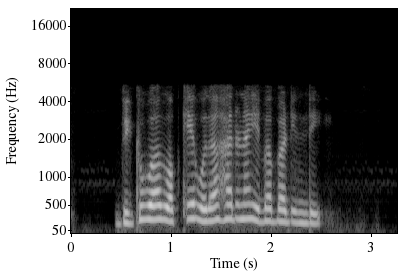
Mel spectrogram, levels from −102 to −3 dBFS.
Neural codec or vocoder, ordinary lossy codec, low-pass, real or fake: codec, 16 kHz in and 24 kHz out, 0.8 kbps, FocalCodec, streaming, 65536 codes; none; 5.4 kHz; fake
